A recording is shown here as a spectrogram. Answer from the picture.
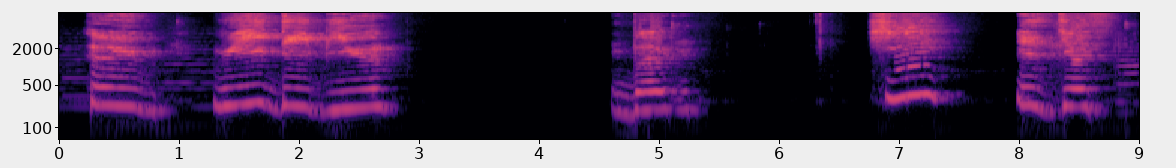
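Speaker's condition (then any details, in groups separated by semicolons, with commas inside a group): Cerebral palsy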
